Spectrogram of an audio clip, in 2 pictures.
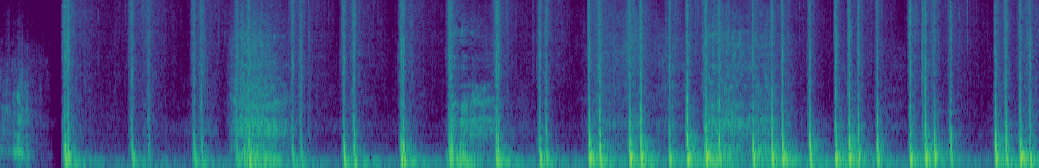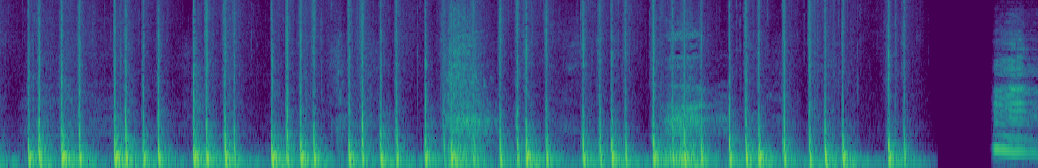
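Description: White rhinoceros grazing: a fast, steady run of crunching, tearing sounds as it crops dry grass, several a second, stopping abruptly near the end.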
